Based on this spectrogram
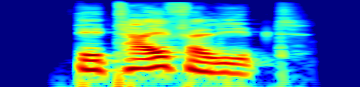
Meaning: obsessed with detail
- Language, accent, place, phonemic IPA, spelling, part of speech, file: German, Germany, Berlin, /deˈtaɪ̯fɛɐ̯ˌliːpt/, detailverliebt, adjective, De-detailverliebt.ogg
